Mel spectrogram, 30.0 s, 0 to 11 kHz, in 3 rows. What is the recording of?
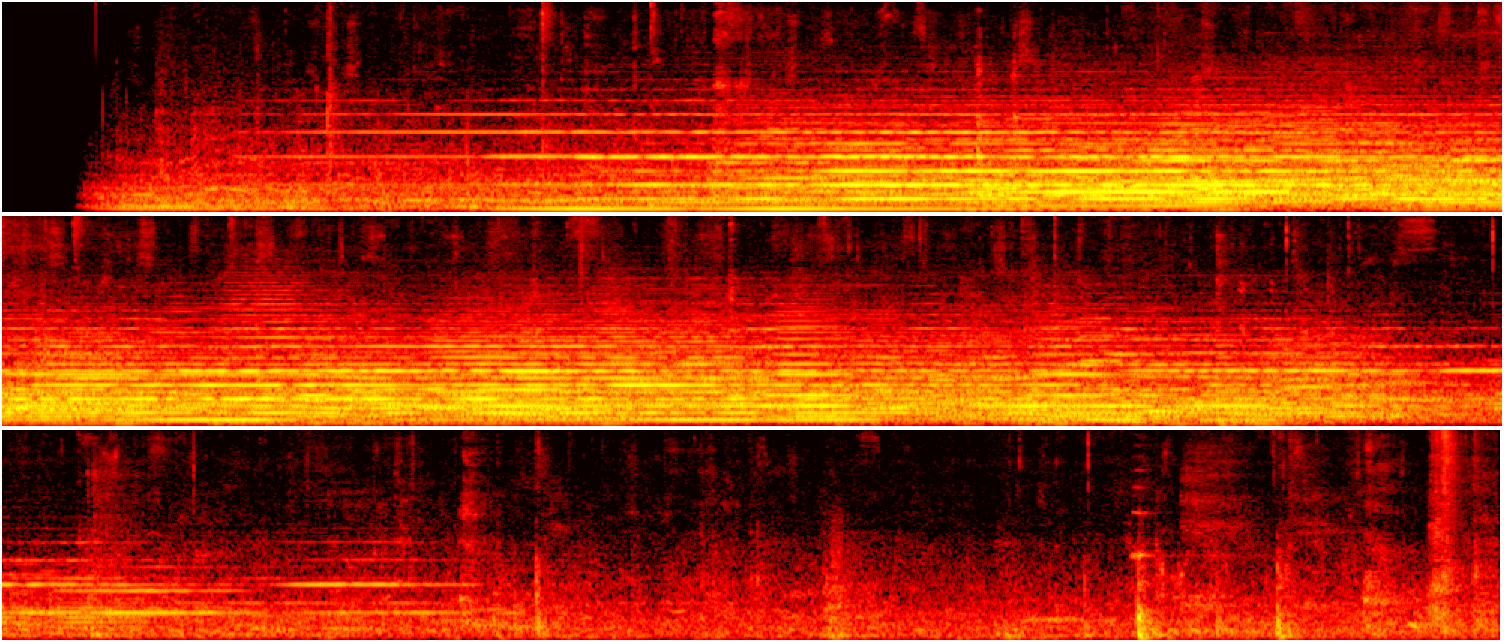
Soundscapes > Indoors
BBBC Orchestra Tune up Usher Hall
Scottish BBC Orchestra tuning up for Rufus Wainwright concert in the Usher Hall, Edinburgh. 20 September 2025. Recorded on an iPhone 11 from midway in the stalls. Only processing is fade in/out
ScottishBBCOrchstra, UsherHall, Orchestratuneup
